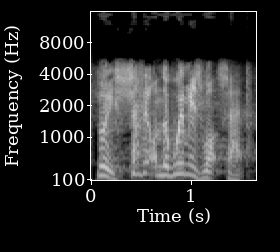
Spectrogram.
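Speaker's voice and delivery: acted-out eager shout; urgent call-out. Calling out to get more prayers.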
